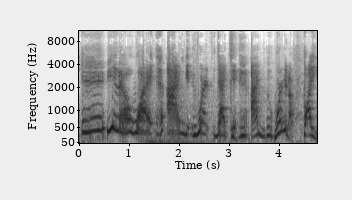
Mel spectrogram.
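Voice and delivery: high, slow shrieking angry mom; Karen voice. Retold or imitated. Karen mom confronting the kids, high angry shout. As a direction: play an outraged Karen. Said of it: "literal definition of the word Karen".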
